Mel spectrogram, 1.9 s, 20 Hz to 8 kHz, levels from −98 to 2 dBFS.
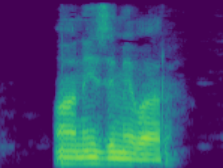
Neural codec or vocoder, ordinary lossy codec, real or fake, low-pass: none; AAC, 32 kbps; real; 7.2 kHz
